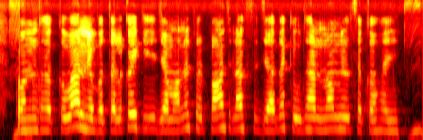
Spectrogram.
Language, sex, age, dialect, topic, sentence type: Magahi, male, 25-30, Western, banking, statement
